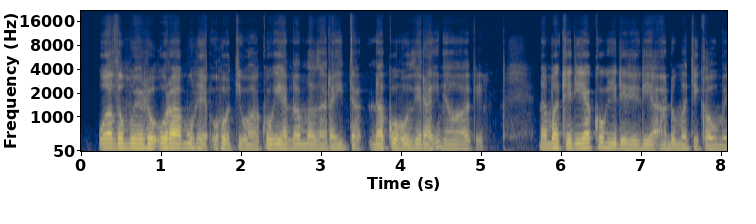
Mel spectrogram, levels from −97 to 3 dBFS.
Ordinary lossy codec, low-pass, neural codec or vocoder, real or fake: none; 19.8 kHz; codec, 44.1 kHz, 7.8 kbps, Pupu-Codec; fake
